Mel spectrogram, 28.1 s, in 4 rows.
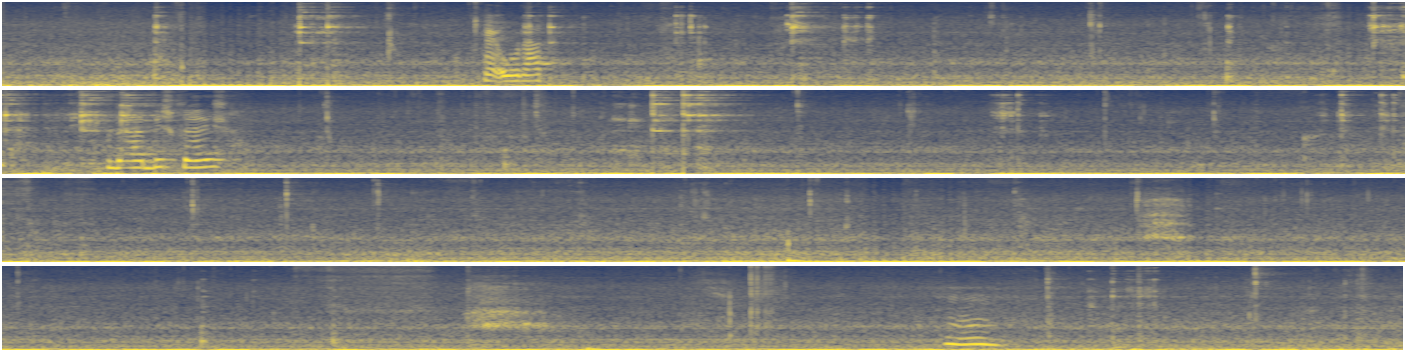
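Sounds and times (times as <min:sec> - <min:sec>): person chewing wetly: 0:03.2 - 0:06.8, 0:08.5 - 0:10.2, 0:10.8 - 0:23.4.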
